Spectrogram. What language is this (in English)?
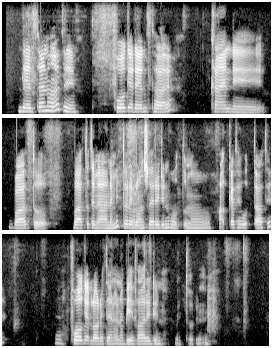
Sidamo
